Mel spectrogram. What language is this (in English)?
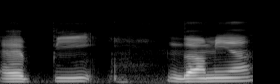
Konkani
